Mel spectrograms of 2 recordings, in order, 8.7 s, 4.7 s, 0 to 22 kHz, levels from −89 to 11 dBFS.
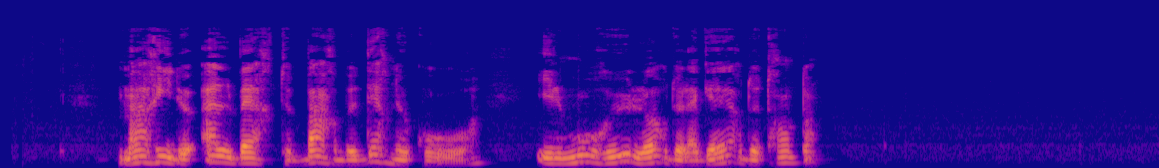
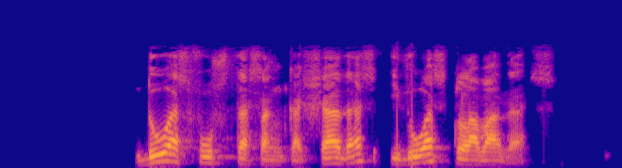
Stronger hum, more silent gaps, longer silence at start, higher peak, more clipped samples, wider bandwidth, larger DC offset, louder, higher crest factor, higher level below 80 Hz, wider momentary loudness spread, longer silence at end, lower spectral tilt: neither; second, none vs 2.86-2.92 s; about the same, 0.9 s vs 1 s; second, -6 dBFS vs -2 dBFS; neither; first, 11.5 kHz vs 7.2 kHz; neither; second, -26 LUFS vs -17 LUFS; first, 22 dB vs 16 dB; second, -80 dBFS vs -58 dBFS; about the same, 11 LU vs 10 LU; first, 2.6 s vs 0.55 s; first, -6.5 dB/octave vs -5 dB/octave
